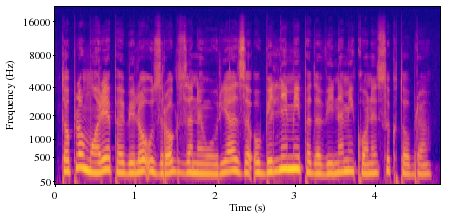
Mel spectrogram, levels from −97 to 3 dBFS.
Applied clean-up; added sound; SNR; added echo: none; none; none; none.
